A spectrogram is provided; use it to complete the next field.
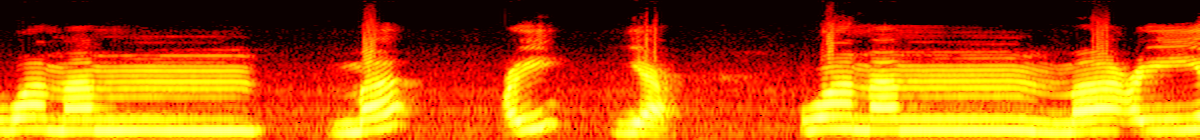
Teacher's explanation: نون ساکن کے بعد حروف یمنو میں سے میم آ گیا، ادغام مع الغنہ ہوگا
